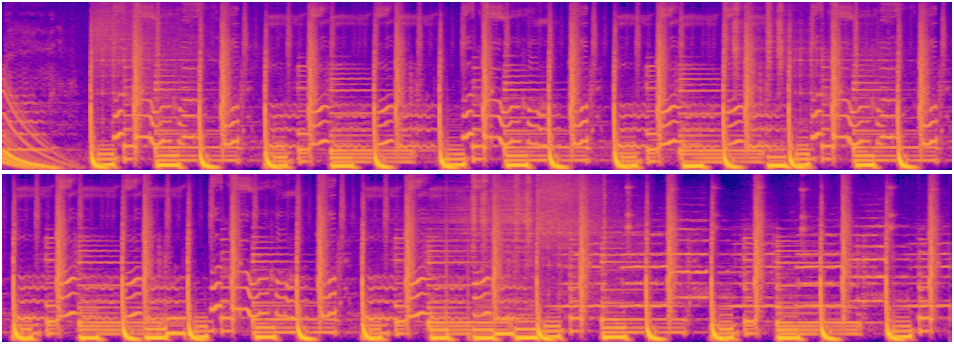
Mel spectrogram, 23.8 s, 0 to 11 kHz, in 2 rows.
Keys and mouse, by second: 1.4 alt+click, 2.5 double click, 6.2 alt+click, 7.3 double click, 7.9 alt+click, 8.7 typing, 10.1 double click, 11.7 alt+click, 13.1 ctrl+alt+click, 14.2 f, 15.5 double click, 17.1 ctrl+z, 18.0 alt+click, 19.4 double click, 21.0 alt+click.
